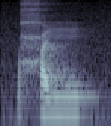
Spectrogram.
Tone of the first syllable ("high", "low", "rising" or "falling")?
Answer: high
